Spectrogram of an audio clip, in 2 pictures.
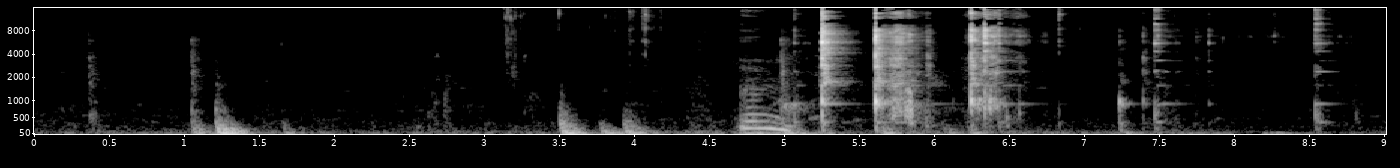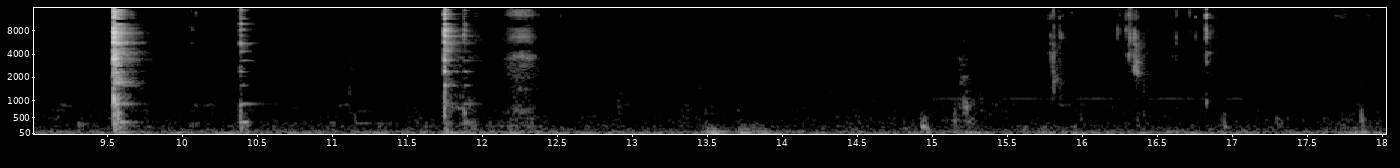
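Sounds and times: tableware clinking: 5.1s - 6.7s.

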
